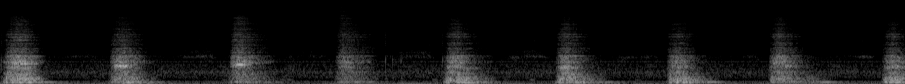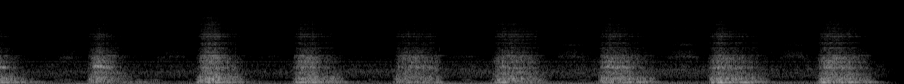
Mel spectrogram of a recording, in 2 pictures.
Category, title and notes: Sound effects > Objects / House appliances
Air being blown into a plastic soda bottle.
